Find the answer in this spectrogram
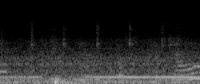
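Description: Electric metre-gauge train heard from inside the driver's cab as it moves slowly into a station: a steady whine that drops out briefly about half a second in, with a single clunk, then resumes.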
